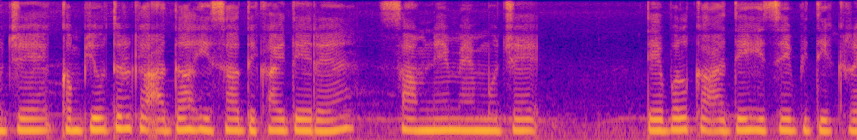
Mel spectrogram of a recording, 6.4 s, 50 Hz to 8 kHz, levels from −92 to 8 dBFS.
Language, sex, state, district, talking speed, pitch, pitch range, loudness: Hindi, female, Arunachal Pradesh, Papum Pare, 175 wpm, 195 Hz, 190-200 Hz, -17 LUFS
